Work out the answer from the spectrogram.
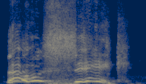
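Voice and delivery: high, loud, laughing excitement; delighted amazement. Real, not acted. Host praising guest's accent trick, real excitement. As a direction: burst out with thrilled praise.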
